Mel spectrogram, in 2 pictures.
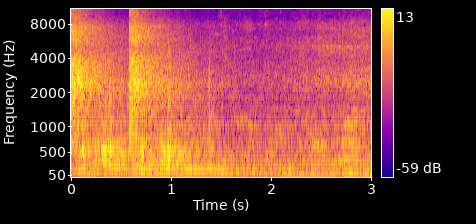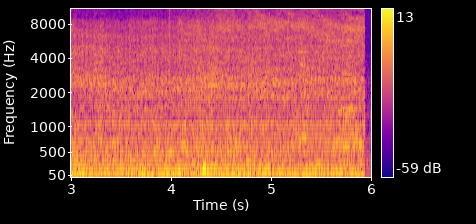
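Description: Outdoor street ambience at a police scene: a steady low rumble from vehicles, two short rushes of noise in the first second, and faint distant voices.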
